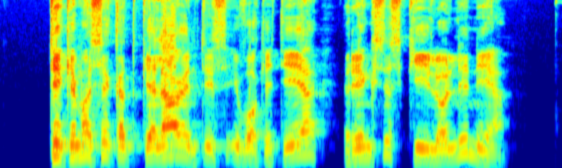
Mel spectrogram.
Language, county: Lithuanian, Vilnius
